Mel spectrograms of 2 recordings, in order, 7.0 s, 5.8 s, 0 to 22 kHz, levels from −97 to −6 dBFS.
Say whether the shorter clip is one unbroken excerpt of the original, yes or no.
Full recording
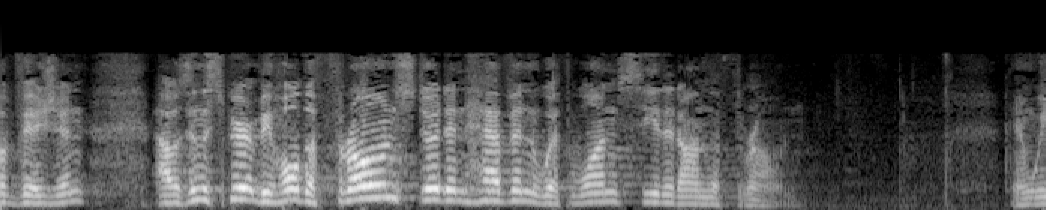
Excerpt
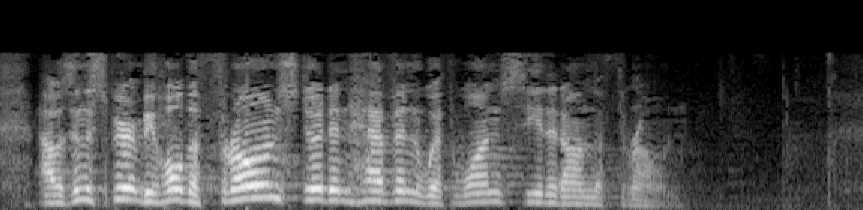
yes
